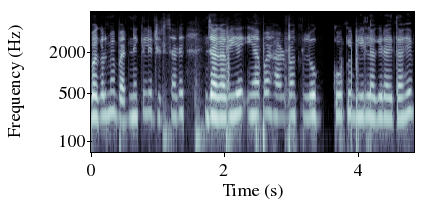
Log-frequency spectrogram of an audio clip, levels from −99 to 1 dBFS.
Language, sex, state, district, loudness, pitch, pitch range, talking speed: Hindi, female, Bihar, Vaishali, -21 LUFS, 240 Hz, 230-250 Hz, 260 wpm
